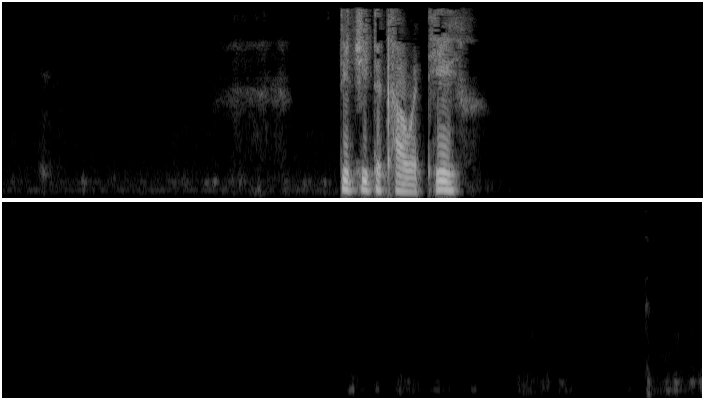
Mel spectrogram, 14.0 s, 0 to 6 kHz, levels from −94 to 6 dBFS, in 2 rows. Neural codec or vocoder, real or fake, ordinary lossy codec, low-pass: codec, 16 kHz, 4 kbps, FunCodec, trained on LibriTTS, 50 frames a second; fake; MP3, 24 kbps; 5.4 kHz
